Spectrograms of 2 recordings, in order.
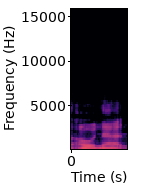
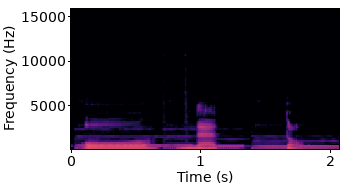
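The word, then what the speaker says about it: Onett: It is pronounced Onet. I did check the Japanese pronunciation. And in Japanese, when you go to this first town, they pronounce it Oneto.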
